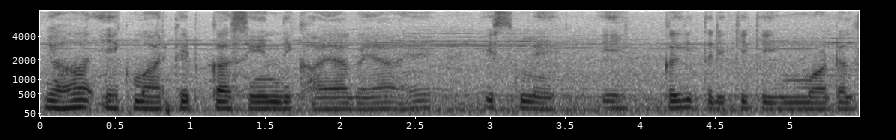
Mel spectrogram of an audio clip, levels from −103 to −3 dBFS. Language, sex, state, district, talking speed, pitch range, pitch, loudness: Hindi, male, Haryana, Rohtak, 145 wpm, 135-150 Hz, 140 Hz, -20 LUFS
